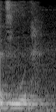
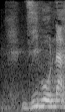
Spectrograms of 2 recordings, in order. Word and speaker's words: Dimona: nous causé la et monsieur dam tourner dans dimona dimona c'est un site nucléaire historique extrêmement protégé et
